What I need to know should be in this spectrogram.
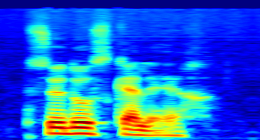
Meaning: pseudoscalar
- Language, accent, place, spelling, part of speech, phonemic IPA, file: French, France, Lyon, pseudoscalaire, noun, /psø.dos.ka.lɛʁ/, LL-Q150 (fra)-pseudoscalaire.wav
